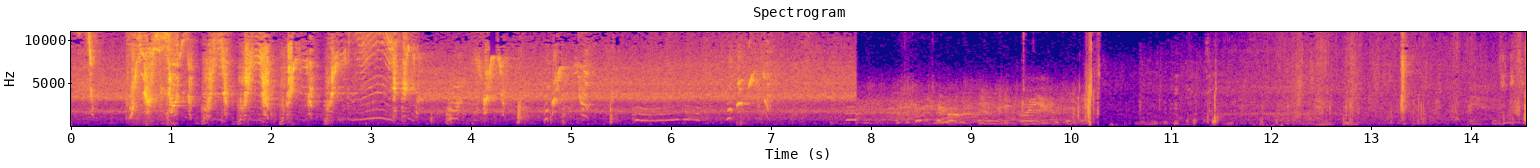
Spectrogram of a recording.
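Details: Baby monkey Rainbow crying and clinging tightly to its mother for milk: bursts of high, wavering, shrill cries with bright harmonics in rapid succession through the first half, then softer, lower whimpering squeals with a sharp click near the end.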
